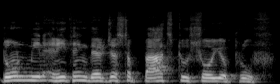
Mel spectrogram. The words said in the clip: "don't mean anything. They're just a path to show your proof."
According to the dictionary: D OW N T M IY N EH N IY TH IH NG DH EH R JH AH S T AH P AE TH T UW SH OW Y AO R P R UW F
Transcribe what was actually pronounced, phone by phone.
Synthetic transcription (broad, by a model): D OW N T M IY N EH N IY T IH NG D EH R JH AH S T AH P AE T T UW SH OW Y AO R P R UW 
